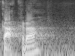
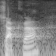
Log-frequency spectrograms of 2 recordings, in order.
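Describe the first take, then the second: First: The word begins with a k sound. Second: The word begins with a ch sound. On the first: The speaker calls it wrong. "not kakra" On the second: The speaker calls it right. "That's why it's pronounced chakra"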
